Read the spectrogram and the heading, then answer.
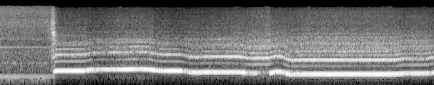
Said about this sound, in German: Auch aus einem uralten Staubsauger stellt er ein Instrument her. Eine alte Millette ist das. Normaler Staubsauger.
